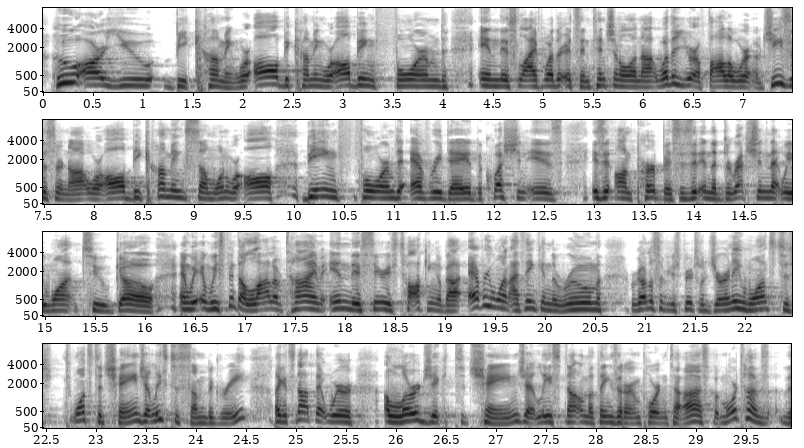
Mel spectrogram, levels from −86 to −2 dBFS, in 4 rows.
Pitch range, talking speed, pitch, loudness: 165-190 Hz, 225 wpm, 175 Hz, -21 LUFS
